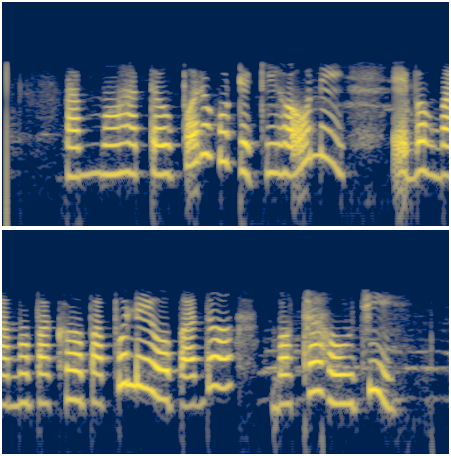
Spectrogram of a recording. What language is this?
Odia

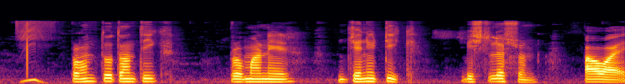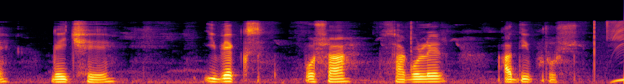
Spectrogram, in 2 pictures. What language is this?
Bangla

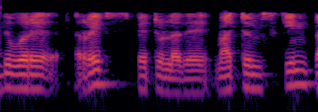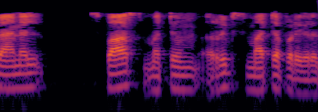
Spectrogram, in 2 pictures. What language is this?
Tamil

